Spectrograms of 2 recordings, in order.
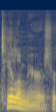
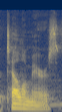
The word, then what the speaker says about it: telomeres: called telomeres, or telomeres, it can be pronounced either way.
